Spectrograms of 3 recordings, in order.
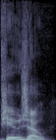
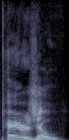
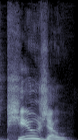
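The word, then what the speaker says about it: Peugeot: Who mentioned Pujo? It don't. It's not called Peru. It's Pujo. It's French.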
